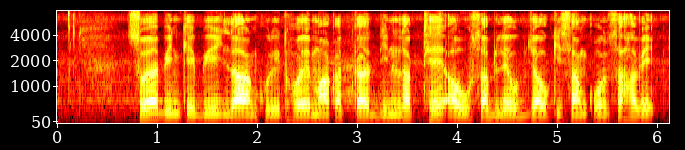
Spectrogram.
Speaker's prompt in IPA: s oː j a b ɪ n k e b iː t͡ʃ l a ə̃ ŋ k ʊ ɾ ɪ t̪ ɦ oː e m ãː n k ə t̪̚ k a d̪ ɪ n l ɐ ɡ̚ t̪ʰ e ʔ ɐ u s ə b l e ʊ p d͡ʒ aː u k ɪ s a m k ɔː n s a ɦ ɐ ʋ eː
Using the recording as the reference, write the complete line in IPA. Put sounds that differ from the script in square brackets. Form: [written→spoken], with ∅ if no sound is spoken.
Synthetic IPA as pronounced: s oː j a b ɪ n k e b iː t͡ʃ l a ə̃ ŋ k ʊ ɾ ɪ t̪ ɦ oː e m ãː [n→∅] k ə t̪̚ k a d̪ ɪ n l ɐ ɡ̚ t̪ʰ e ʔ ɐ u s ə b l e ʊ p d͡ʒ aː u k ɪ s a m k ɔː n s a ɦ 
